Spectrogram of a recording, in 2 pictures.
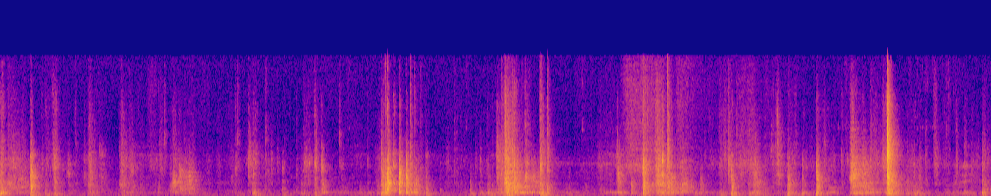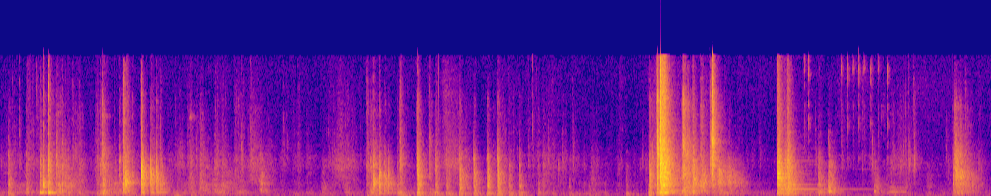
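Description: A ball clacks and knocks against the rods and walls of a table football game.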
